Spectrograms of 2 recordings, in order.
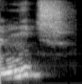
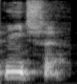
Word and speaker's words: Ницше: Если лет 50 назад, судя по текстам, судя по свидетельствам, а, французы не, не могли произнести фамилию Ницше, а говорили исключительно Нич, потому что конечное «э» не читается, а, то сейчас француз говорит Ницше.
